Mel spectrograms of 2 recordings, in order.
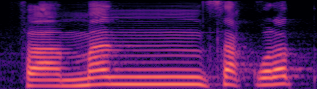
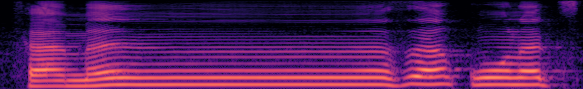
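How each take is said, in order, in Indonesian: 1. Bunyi n diucapkan jelas dan penuh. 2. Bunyi n tersembunyi dan disengaukan ke bunyi berikutnya. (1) "bukan n" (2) "Samarkan. ... lalu masuk didengungkan"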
